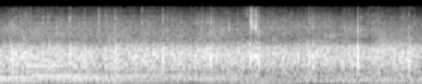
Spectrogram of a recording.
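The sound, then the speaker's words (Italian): An audience applauds for Marco in thanks for his work, a dense, steady wash of many hands clapping at an even loudness for the whole two seconds, with a few sharper individual claps standing out. “E quindi eh, poi avrà ancora da lavorare, quindi facciamo un applauso a Marco, grazie.”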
